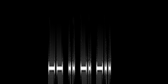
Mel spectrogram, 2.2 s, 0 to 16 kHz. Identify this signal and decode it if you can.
Morse code, heard as a keyed tone, about 46 wpm, 700 Hz. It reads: MIND
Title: Sets of 5 Words - New Word Drill - 45wpm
